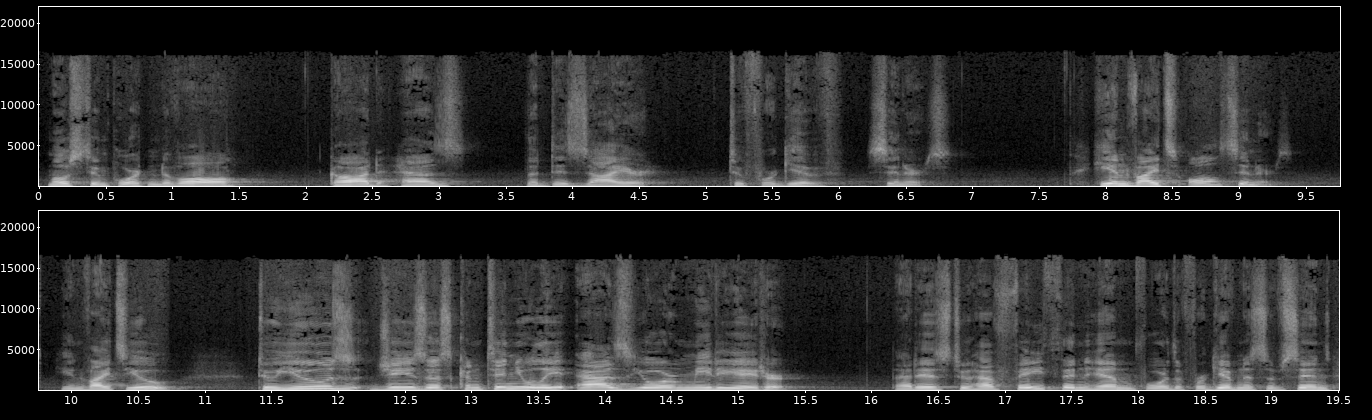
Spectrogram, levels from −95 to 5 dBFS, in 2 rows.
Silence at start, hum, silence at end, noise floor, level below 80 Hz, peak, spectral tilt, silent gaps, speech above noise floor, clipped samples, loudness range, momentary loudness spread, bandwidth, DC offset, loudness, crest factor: 0.05 s; none; 0.05 s; -62 dBFS; -70 dBFS; -4 dBFS; -6 dB/octave; none; 42 dB; under 0.1%; 10 LU; 15 LU; 17 kHz; under 0.1%; -20 LUFS; 16 dB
